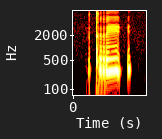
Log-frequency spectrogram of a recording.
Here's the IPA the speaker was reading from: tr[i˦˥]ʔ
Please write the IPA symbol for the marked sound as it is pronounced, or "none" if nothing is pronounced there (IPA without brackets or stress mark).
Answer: i˦˥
